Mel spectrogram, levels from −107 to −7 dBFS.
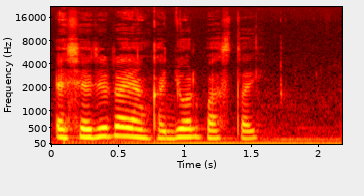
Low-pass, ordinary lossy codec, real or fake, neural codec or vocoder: none; none; real; none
